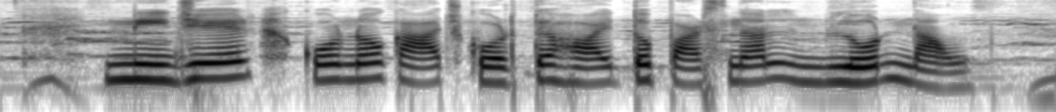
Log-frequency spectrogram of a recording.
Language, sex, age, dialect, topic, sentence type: Bengali, female, 18-24, Northern/Varendri, banking, statement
